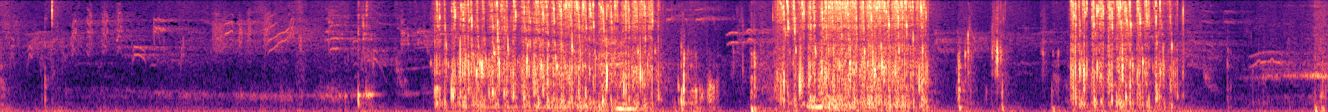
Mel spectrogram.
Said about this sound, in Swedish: Nu måste vi ju faktiskt få sörpla det här också. Skål! Skål!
